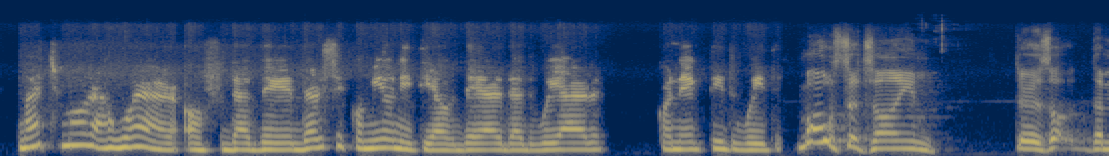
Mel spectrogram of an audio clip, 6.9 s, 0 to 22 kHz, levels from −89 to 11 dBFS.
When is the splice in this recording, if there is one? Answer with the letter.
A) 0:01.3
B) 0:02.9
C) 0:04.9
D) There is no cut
C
